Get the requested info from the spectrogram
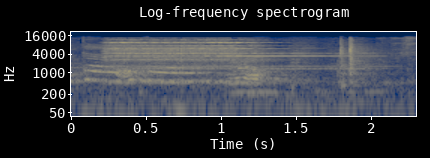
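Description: Telephone ringing: one ring of about a second and a half with steady high tones, with a voice over it and a short sharp click near the end.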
